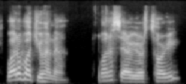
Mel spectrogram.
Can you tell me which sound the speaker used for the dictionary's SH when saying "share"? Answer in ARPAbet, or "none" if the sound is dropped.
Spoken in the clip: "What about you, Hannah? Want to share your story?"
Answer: S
